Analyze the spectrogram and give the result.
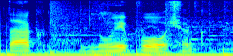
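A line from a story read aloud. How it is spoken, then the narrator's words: Muttered. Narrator (Russian): пробормотал Пегас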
